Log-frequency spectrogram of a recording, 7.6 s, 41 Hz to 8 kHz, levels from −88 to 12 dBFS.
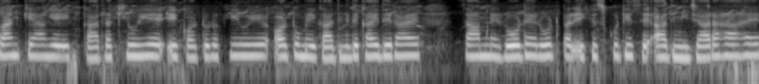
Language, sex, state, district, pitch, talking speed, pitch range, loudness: Hindi, female, Chhattisgarh, Raigarh, 235 Hz, 260 wpm, 225-245 Hz, -16 LUFS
